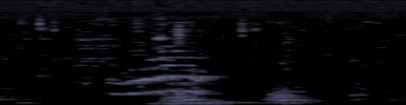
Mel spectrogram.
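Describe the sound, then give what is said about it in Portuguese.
A cat meows twice, first a long, drawn-out wavering cry and then a shorter, softer follow-up, with no talking and only faint room noise around it. “Agora, nossa, tirar o gato aqui do ambiente.”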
